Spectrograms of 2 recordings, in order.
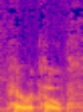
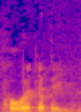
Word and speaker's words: pericope: By the way, a pericope, it's the word, it looks like, I used to think it was pericope. I used to think somebody was trying to spell the word periscope, but they were spelling it wrong. But it's actually pronounced pericope.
